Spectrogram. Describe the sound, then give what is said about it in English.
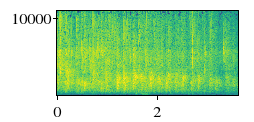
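A church audience claps together as a clap offering to the Lord, in a dense, steady burst of applause, many hands overlapping into a continuous bright crackle that holds at an even level for several seconds without any voices. “Let's give the Lord a wonderful clap offering.”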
